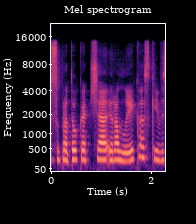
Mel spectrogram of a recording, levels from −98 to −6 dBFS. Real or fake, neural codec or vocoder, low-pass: fake; autoencoder, 48 kHz, 32 numbers a frame, DAC-VAE, trained on Japanese speech; 14.4 kHz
